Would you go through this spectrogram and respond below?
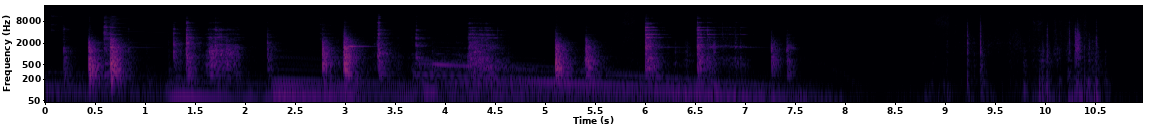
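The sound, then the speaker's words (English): Dishes clink and clatter as they are stacked in the center of a table, a quick run of sharp ceramic knocks and rattles, then a brief pause before a few softer clinks close it out. “I'm on dish duty tonight. Please stack your dishes in the center of the table.”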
